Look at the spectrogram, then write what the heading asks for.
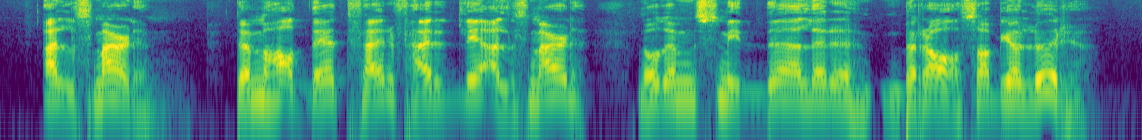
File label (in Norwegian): "ællsmæL", Numedalsmål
